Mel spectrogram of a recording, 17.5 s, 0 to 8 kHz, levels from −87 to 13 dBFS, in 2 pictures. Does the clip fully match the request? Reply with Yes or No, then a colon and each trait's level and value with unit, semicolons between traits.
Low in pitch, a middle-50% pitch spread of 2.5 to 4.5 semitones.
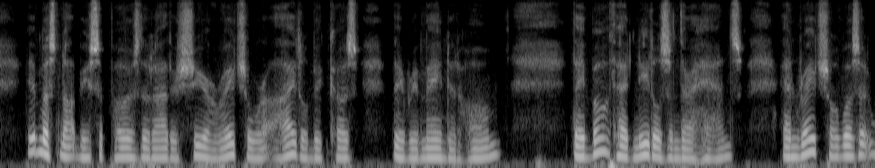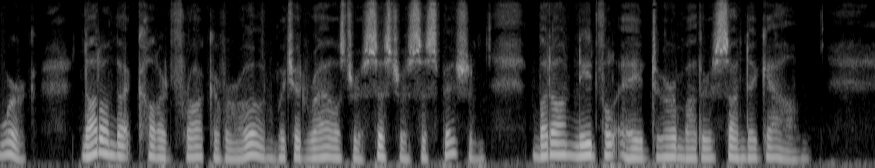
Yes: low, 130 Hz; average, 3.3 semitones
